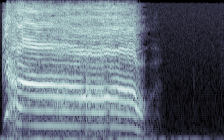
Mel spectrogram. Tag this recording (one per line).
cry
grief
man
pain
scream
shout
weep
yell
